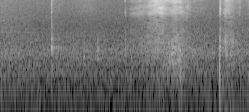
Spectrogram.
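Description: Stylus scratching briefly across a tablet surface as a loop is drawn, a short high-pitched rub a little after the middle, with a faint click about half a second in.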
